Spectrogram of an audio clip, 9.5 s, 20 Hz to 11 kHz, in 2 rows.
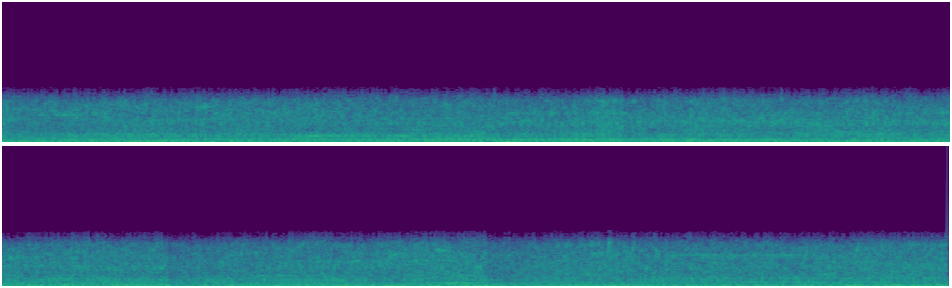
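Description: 1994 Suzuki Tracker's four-cylinder engine running steadily at low speed as it drives through mud and water, heard from inside the cab.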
